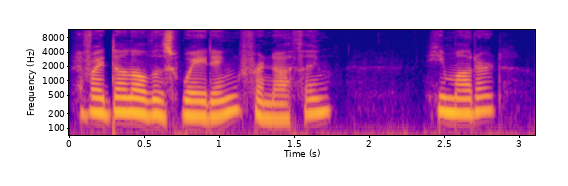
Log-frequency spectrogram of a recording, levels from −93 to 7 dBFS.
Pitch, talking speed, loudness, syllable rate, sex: 205 Hz, 195 wpm, -16 LUFS, 6.1 syllables/s, female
